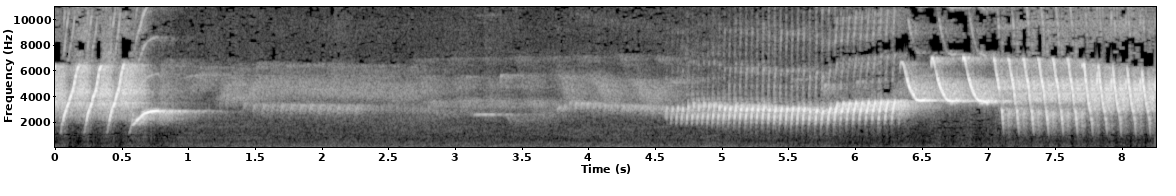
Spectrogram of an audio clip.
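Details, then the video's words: Belgian canary in a training recording for canaries: a few sharp descending notes, a softer stretch of rolling, warbling tones, then loud rapid trilling. "treinamento para canário belga"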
